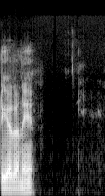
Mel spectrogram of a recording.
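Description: A man reading aloud speaks one drawn-out word, then pauses, with a single faint click during the pause.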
